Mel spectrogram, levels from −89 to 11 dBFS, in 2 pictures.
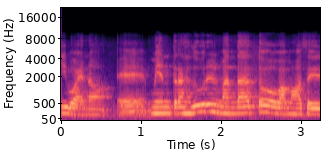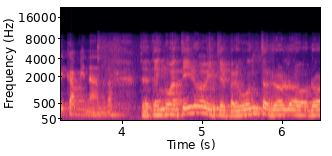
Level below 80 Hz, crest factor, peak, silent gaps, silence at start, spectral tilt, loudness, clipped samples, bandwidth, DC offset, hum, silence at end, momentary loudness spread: -50 dBFS; 14 dB; 0 dBFS; none; 0 s; -6.5 dB/octave; -14 LUFS; under 0.1%; 9.4 kHz; under 0.1%; none; 0 s; 8 LU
